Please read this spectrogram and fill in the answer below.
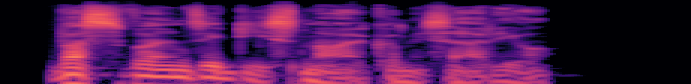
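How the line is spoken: Calm, composed, uninterested. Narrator (German): Seine Stimme klang ruhig und gefasst, ohne jede Spur von Neugier oder Interesse

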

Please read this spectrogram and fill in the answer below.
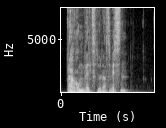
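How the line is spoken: Gruff growl. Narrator (German): knurrte Marco genauso unwirsch wie vorhin am Telefon

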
